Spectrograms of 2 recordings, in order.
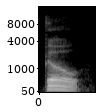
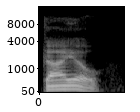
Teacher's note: in Australian English, the word go might sound like guy-o, reflecting a wider range of diphthong movement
